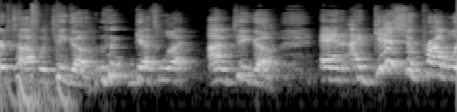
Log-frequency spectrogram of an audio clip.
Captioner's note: chuckles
